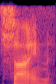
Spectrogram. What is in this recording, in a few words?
"sign", us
